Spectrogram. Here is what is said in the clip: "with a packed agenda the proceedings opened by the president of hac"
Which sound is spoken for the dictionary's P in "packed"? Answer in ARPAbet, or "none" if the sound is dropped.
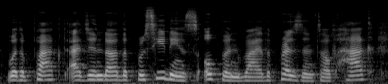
P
